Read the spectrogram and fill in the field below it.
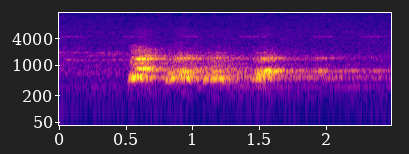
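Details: Rex, a dog, barking at night: a single drawn-out bark with a second weaker pulse about a second later, harmonics stacked in the midrange, over a faint steady background hum.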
